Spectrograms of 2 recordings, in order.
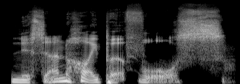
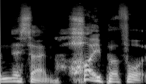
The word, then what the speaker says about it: Nissan Hyper Force: I don't think you've said that right. Nissan Hyper Force. – Sorry. This is the Nissan Hyper Force.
